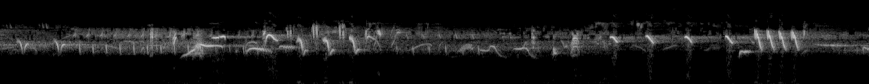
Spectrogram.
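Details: Birdsong fills the air with a bright mix of chirps and slurred whistles, ending in a burst of loud, sharp tweets repeated about two or three times per second over a soft twittering backdrop.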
